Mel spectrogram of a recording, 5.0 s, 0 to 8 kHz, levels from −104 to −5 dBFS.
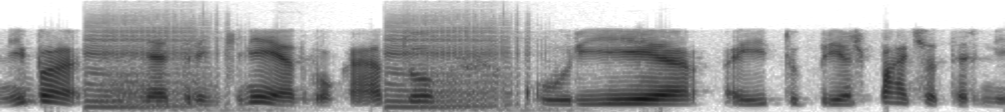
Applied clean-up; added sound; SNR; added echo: none; Fart; 12 dB; none.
